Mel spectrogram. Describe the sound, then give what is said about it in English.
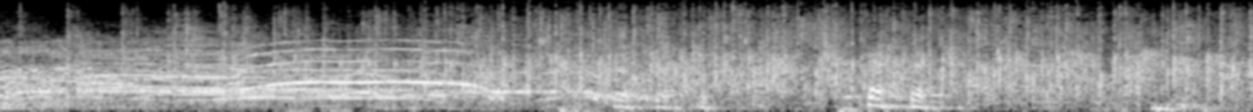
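Audience applause rises as a dense, loud wash of clapping mixed with cheering and whoops, with a voice speaking over the opening seconds. “I'm just laughing at pandering for applause.”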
